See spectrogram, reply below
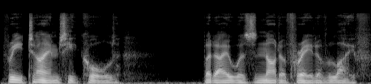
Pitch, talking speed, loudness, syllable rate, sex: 85 Hz, 160 wpm, -19 LUFS, 5.1 syllables/s, male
